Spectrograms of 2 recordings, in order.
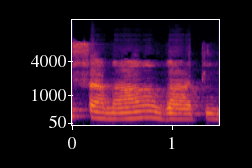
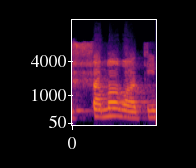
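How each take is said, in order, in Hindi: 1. samawati में 'a' स्वर लंबे बोले जाते हैं। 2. samawati में 'a' स्वर छोटे बोले जाते हैं। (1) "दोनों के ऊपर खड़ा अ, ज़बर है" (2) "ये समावाती नहीं है"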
